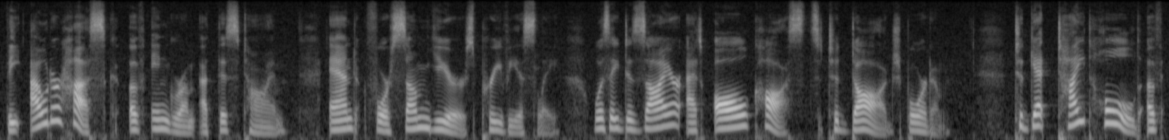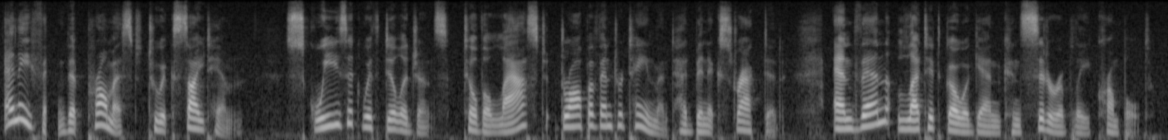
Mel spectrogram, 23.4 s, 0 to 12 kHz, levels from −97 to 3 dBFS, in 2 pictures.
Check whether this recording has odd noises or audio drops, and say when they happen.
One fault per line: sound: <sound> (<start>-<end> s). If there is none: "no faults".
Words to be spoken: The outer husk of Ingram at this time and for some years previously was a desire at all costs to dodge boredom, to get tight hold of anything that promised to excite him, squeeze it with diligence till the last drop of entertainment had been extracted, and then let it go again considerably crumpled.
sound: dropout (12.1-12.3 s)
